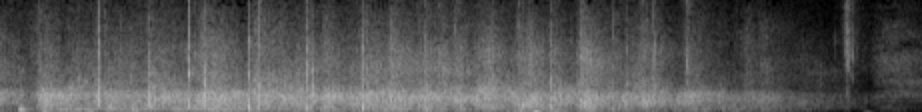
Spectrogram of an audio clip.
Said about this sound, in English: round of applause for Paul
